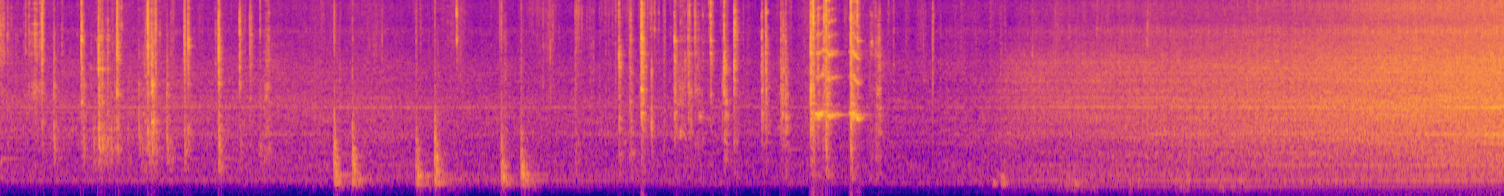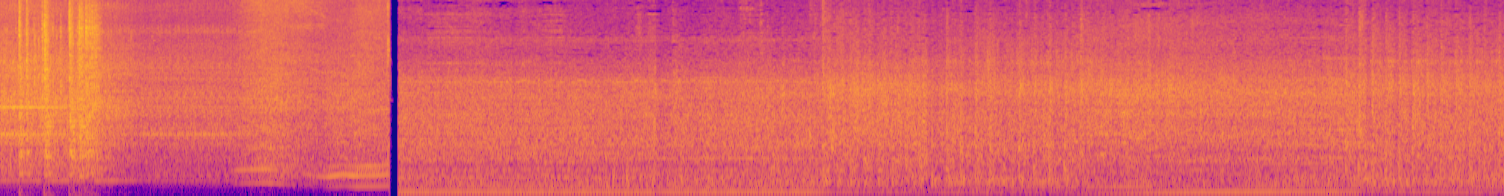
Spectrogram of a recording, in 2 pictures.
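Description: Metal clanks and chain rattles as the binder chains of a loaded log truck are handled at the trailer stakes, then a truck engine swelling louder and falling away. About two-thirds of the way in it cuts to a large mobile wood shredder running steadily with a heavy low rumble.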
